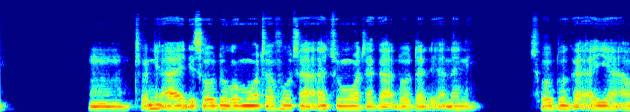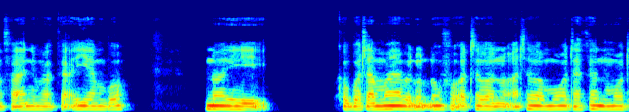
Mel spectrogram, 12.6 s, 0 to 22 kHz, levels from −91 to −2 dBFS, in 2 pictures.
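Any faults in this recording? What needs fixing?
From 1.87 to 3.87 s the speech turns thin, bright and hissy with sharp sibilants: pre-emphasis left on, a CD-style 50/15 µs treble lift of about 8 dB at 10 kHz never de-emphasised. Apply the matching de-emphasis curve on playback or import, so any pre-emphasis flag is honoured throughout.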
